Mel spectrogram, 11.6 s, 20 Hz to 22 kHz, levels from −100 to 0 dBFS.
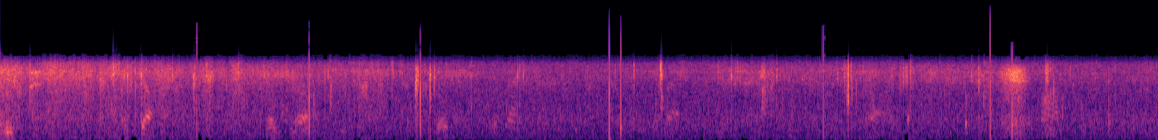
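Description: A sudden voltage step, likely from a plug, switch, static discharge or driver glitch, is landing on the signal path, and the stages after it shape it into a loud pop roughly 20 to 25 dB above the audio, which runs on underneath. Single sharp pops hit at 1.96, 3.09, 4.20 and 8.23 s. Paired pops in quick succession occur from 6.09 to 6.22 s and from 9.90 to 10.14 s.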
